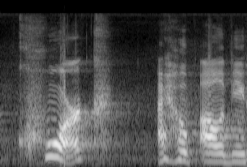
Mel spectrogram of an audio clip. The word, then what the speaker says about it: quark: So in Finnegan's wake, it's clearly rhymes with Mark, but as Galman says, he needed it to rhyme with quark.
